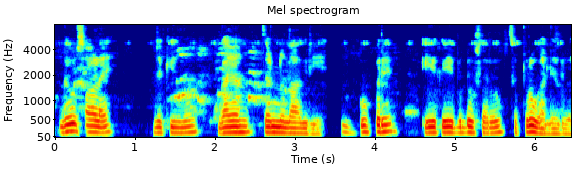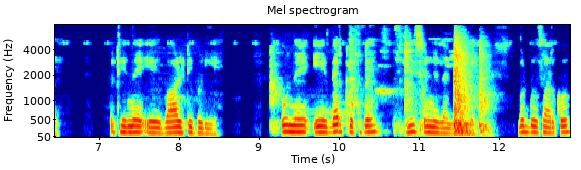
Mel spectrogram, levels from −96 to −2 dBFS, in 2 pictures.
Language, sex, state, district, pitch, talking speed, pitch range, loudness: Rajasthani, female, Rajasthan, Nagaur, 160 Hz, 130 wpm, 150-170 Hz, -18 LUFS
